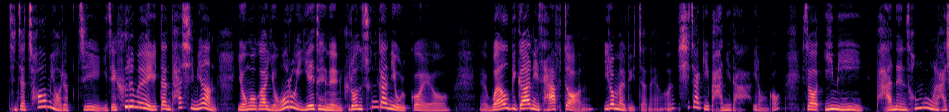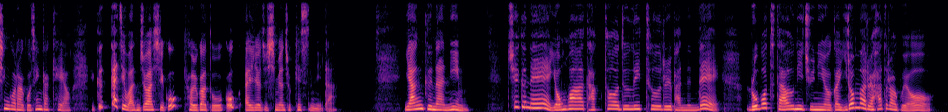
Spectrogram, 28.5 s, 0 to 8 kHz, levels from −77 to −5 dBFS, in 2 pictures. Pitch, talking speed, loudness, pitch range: 215 Hz, 320 characters per minute, -25 LUFS, 180-260 Hz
